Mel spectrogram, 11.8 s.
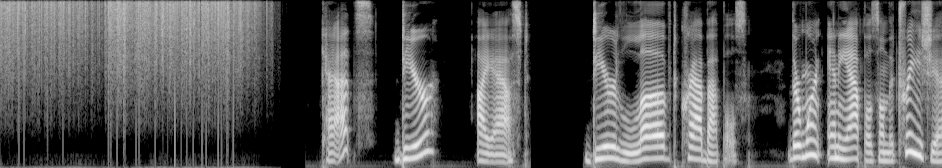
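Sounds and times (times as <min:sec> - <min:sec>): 
BB pistol rattled with ammo inside: 0:00.0 - 0:03.5
speech: 0:04.0 - 0:06.7, 0:07.3 - 0:11.7.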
